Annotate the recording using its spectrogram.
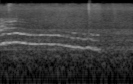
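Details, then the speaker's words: Balloon squeezed at its neck to imitate wheezing, the common breath sound in asthmatic patients: a continuous, high, musical squeal gliding slowly downward. "When you blow up a balloon and then you squeeze it like this in the top and it makes a little sound like"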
